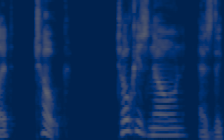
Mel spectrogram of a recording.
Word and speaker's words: Tok: Tok is pronounced like joke or coke.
